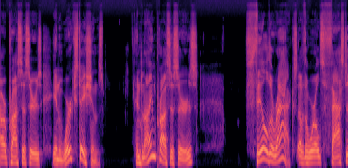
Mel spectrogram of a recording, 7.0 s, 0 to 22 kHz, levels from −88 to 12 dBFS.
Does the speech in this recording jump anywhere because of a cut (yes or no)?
yes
